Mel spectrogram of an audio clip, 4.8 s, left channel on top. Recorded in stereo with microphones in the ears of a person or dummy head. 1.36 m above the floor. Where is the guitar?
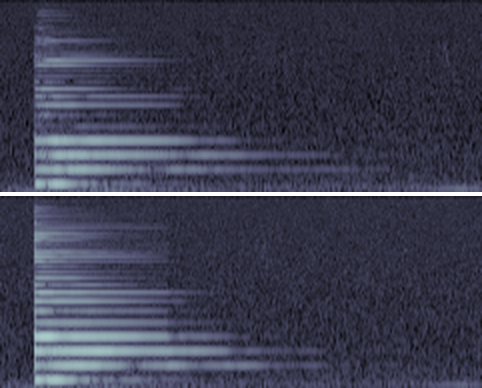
65° right (ahead or behind), 0.8 m.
